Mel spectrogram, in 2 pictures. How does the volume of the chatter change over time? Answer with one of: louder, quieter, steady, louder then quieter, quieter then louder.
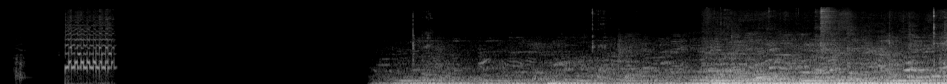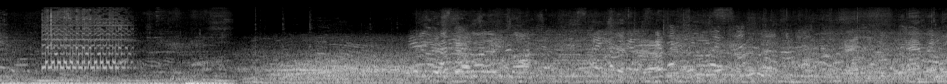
louder.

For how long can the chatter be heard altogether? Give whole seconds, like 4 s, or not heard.
15 s.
